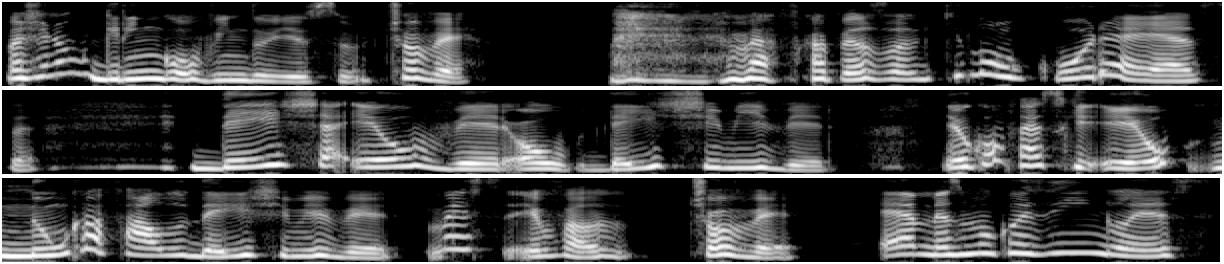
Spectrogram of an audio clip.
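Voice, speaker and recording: Encouraging Brazilian teacher drilling English phrases. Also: female voice, a little high, big pitch swings, a little mellow, dry recording, clean studio sound. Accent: Brazilian Portuguese. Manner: slow, careful pronunciation of model phrases. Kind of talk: language lesson with repeat-after-me drills.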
